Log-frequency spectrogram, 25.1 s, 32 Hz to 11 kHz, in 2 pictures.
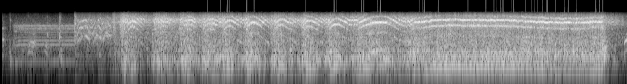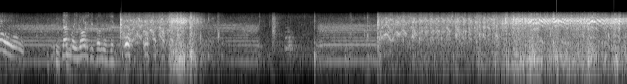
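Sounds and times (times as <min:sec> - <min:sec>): hot rod engine starting and revving: 0:01.0 - 0:12.5, 0:13.2 - 0:17.7, 0:18.9 - 0:25.0.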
